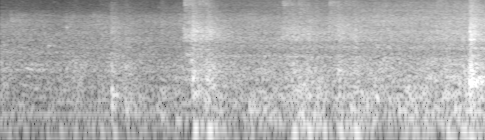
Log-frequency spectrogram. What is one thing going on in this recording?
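A train pulls into a station, rumbling and screeching louder as it nears.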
